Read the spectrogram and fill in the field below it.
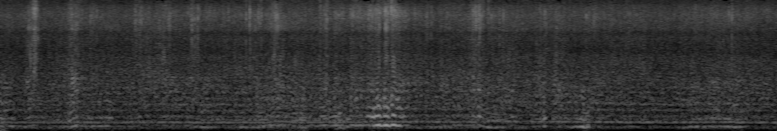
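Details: Steady low drone of many honey bees within a hive, a continuous layered hum that rises briefly to a louder swell near the fourth second before settling back.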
